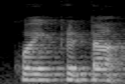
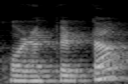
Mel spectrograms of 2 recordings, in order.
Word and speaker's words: കൊയക്കട്ട: രണ്ടാമത്തേത് ചട്ടിപ്പരി മൂന്നാമത്തേത് നമ്മളെ കൊയ്ക്കട്ട എന്ന കവിതയാണ് നമുക്ക് ഇവിടെ പഠിക്കാനുള്ളത് അപ്പോ ഈ കവിത എഴുതിയത് ദിവാകരൻ വിഷ്ണുമംഗലംാണ് കൊയക്കട്ട എന്നാണ് പറയുന്നത് മാനകമലയാളം അല്ല ഇത് പ്രാദേശിക ഉച്ചാരണാണ് കൊഴക്കട്ട എന്ന പദം അത് പ്രാദേശികമായിട്ട് കൊയക്കട്ട എന്ന് പറയുന്ന രീതിയിൽ തന്നെയാണ് കവി നമുക്ക് ഇവിടെ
